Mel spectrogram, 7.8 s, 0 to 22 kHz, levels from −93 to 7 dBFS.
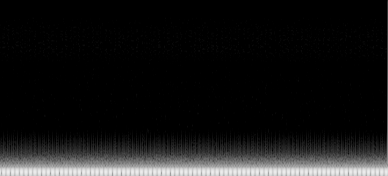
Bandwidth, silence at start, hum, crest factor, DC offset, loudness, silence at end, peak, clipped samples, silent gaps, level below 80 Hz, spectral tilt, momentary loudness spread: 0.3 kHz; 0 s; none; 6 dB; under 0.1%; -10 LUFS; 0 s; 0 dBFS; under 0.1%; none; -8 dBFS; -14 dB/octave; 1 LU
